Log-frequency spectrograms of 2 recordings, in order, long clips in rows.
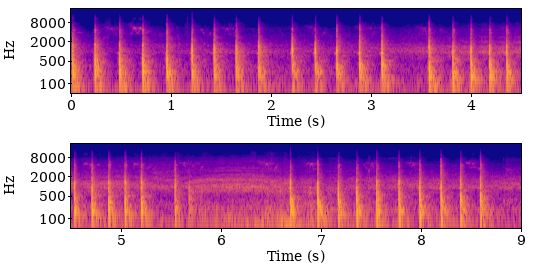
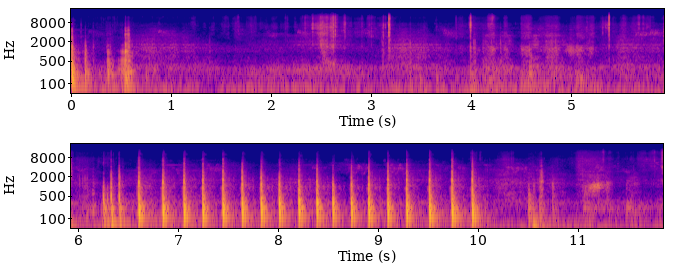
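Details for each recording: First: Hammer-tapping the deck of a free Halcyon 23 fiberglass sailboat: each tap gives a crisp, sharp crack with no dull thud; sounds like very sharp fiberglass, possibly no core at all, nothing worrying. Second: Halcyon 23 fiberglass sailboat deck tapped with a screwdriver at soft spot near a screw: about twenty sharp taps giving dull, flat thuds instead of crisp clicks; no squish underfoot; possible wet core suspected, not confirmed.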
